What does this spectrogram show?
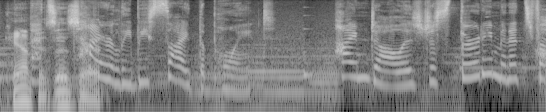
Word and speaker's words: Heimdallr: entirely beside the point Heim doll is just 30 minutes from by train so you do not pronounce the r add 20 more minutes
